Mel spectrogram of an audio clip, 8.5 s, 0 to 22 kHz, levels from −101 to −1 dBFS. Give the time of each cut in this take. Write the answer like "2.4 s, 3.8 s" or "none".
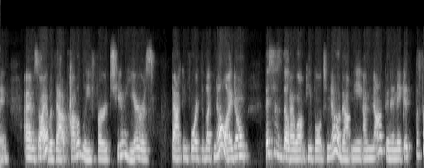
0.9 s, 5.8 s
